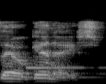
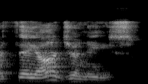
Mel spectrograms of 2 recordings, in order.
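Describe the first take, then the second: First: It is pronounced the original Greek way. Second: It is pronounced the usual English way. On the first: "my guess is that the Greek is Theogenes" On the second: "I think is how it's normally said in English"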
